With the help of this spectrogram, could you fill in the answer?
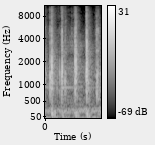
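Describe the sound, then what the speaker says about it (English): Keys on a Corsair K70 RGB MK.2 Low Profile mechanical keyboard clack in five distinct, evenly spaced strokes, close and fairly quiet, with no voice over them. "You can definitely make out what the keycaps sound like if I'm just jamming away on the keyboard."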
